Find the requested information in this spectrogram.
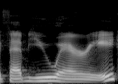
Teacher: that sounds like there's no r after the b at all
